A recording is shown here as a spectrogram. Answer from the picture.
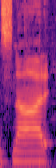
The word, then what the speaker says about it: Snaadt: My name is Ryan Snod. It rhymes with odd, and welcome to the Rhymes with Odd podcast.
